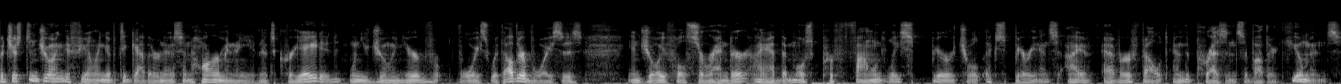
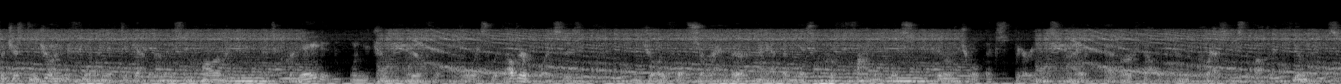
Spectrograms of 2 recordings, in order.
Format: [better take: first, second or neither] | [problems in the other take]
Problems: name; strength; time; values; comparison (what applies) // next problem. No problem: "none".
first | background sound (Guitar); 4 dB below the speech // room echo; dies away in 0.2 s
